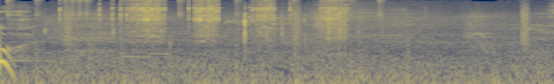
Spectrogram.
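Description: Spinning reel working under the pull of a hooked musky on a light spinning rod, a steady mechanical sound without clear rhythm.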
